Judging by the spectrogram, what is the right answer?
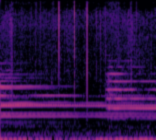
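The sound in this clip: A church bell rings to celebrate a wedding, heard as faint, steady sustained tones with a few sharp strikes.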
